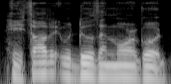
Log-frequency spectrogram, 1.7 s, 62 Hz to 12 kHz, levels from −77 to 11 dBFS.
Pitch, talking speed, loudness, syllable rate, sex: 100 Hz, 280 wpm, -14 LUFS, 5.4 syllables/s, male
